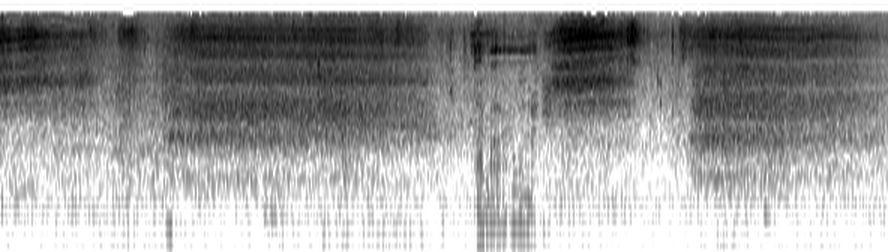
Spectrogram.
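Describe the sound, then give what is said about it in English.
A church audience breathing deeply together, a soft, airy hush of many breaths that swells gently and then settles, faint and breathy over a low background murmur. “And to get started, let's take two nice deep breaths.”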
